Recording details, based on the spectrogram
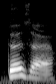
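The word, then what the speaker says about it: deux heures: 点钟了啊。De 后面的 x 啊，原来不发音。但是要和后面的元音连起来读啊，叫做连诵。Deux heures 发成 z 音啊。Il est 2 heures。Il est 2 heures。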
